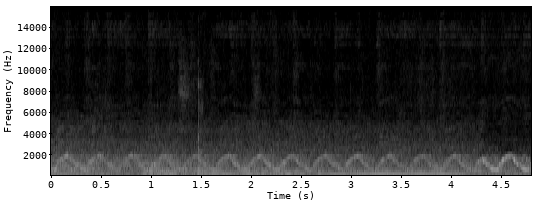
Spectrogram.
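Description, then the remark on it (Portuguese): An ambulance siren wails in quick, repeated rising and falling sweeps, about two per second, fairly loud and steady, over a low rumbling engine drone, as the ambulance drives inside the Cotolengo. No one speaks. “Lá vai a ambulância.”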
